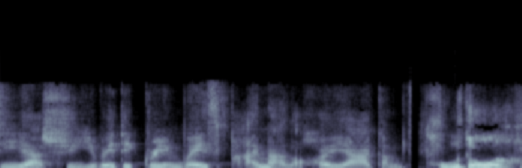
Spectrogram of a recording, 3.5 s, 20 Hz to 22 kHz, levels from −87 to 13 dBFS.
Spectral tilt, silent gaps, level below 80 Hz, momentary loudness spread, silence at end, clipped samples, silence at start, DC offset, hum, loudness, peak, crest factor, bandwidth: -5 dB/octave; 2.75-2.79 s; -54 dBFS; 10 LU; 0 s; under 0.1%; 0 s; under 0.1%; none; -21 LUFS; -2 dBFS; 18 dB; 11.5 kHz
